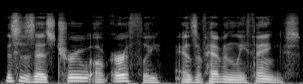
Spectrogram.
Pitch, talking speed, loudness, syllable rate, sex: 120 Hz, 200 wpm, -17 LUFS, 4.7 syllables/s, male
